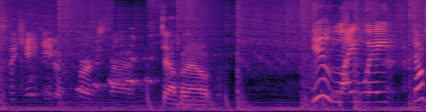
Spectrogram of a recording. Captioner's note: woman laughing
